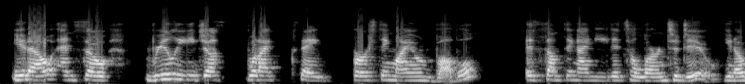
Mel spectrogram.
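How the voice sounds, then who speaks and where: A woman's voice: medium pitch, fairly bright tone, rough recording. A woman from Pennsylvania, a teacher and author, answering interview questions in an earnest, storytelling way. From Pennsylvania, USA.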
